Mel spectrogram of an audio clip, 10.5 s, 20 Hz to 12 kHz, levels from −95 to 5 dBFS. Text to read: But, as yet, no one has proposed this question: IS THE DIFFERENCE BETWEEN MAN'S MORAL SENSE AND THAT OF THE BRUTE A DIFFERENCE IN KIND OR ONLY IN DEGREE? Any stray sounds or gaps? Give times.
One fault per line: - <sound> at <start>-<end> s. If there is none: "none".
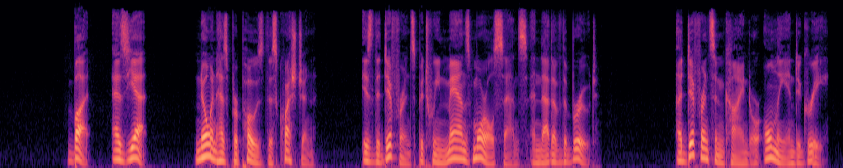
none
